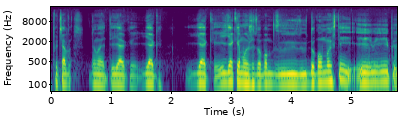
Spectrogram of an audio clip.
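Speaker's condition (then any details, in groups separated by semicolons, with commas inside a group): Cerebral palsy; affects movement and walking, muscle surgery; walks 10-15 km daily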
